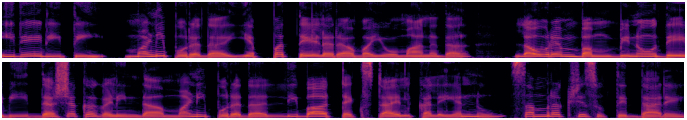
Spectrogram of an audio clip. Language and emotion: Kannada, neutral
